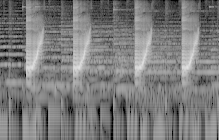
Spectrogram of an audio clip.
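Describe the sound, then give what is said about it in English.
A cartoon boing sound effect repeats four times in a steady bouncing rhythm as the story character Roy jumps round and round, up and down, each springy twang rising in pitch, loud, over a light musical backing with no voices. “Roy jumps round and round, up and down.”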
